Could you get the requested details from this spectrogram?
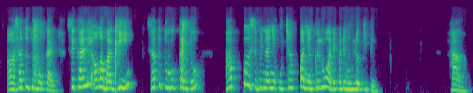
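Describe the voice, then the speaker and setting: A woman giving a religious motivational talk, animated and chatty, often asking her audience questions. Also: high-pitched. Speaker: motivational speaker. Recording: dull, muffled recording.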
